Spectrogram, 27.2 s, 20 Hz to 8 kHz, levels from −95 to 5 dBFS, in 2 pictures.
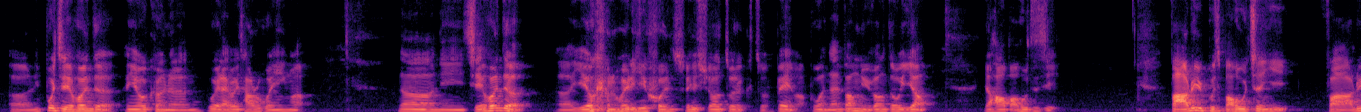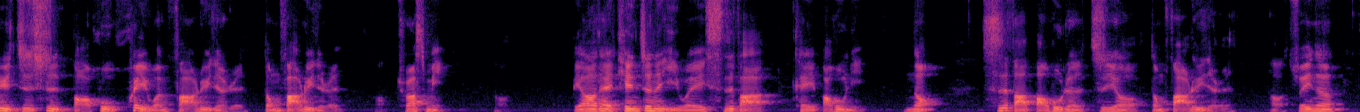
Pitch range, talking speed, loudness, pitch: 100-125 Hz, 270 characters per minute, -27 LUFS, 115 Hz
